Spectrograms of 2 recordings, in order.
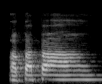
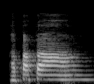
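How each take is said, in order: Both takes have the same delivery.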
